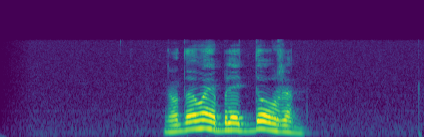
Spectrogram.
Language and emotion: Russian, angry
